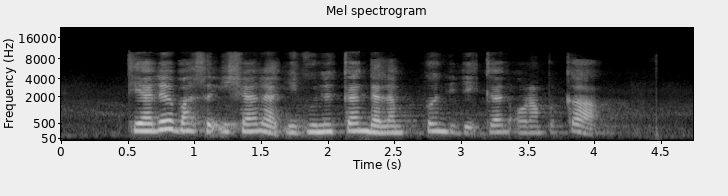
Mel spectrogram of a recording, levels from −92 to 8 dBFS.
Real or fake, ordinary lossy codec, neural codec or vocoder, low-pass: fake; AAC, 32 kbps; codec, 24 kHz, 1.2 kbps, DualCodec; 9.9 kHz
